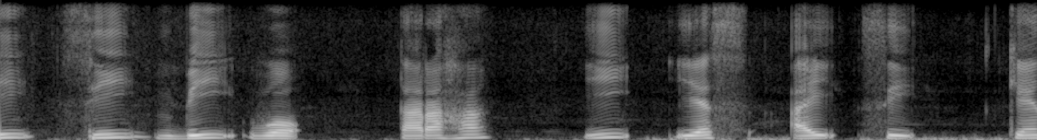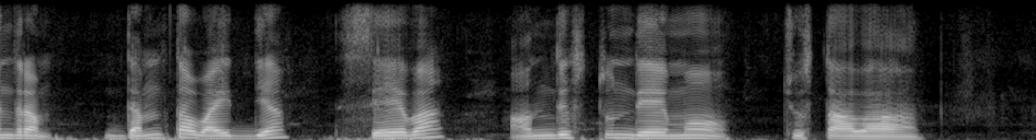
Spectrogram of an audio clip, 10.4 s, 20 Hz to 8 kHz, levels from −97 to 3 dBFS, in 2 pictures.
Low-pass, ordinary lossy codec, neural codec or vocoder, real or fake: none; none; none; real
